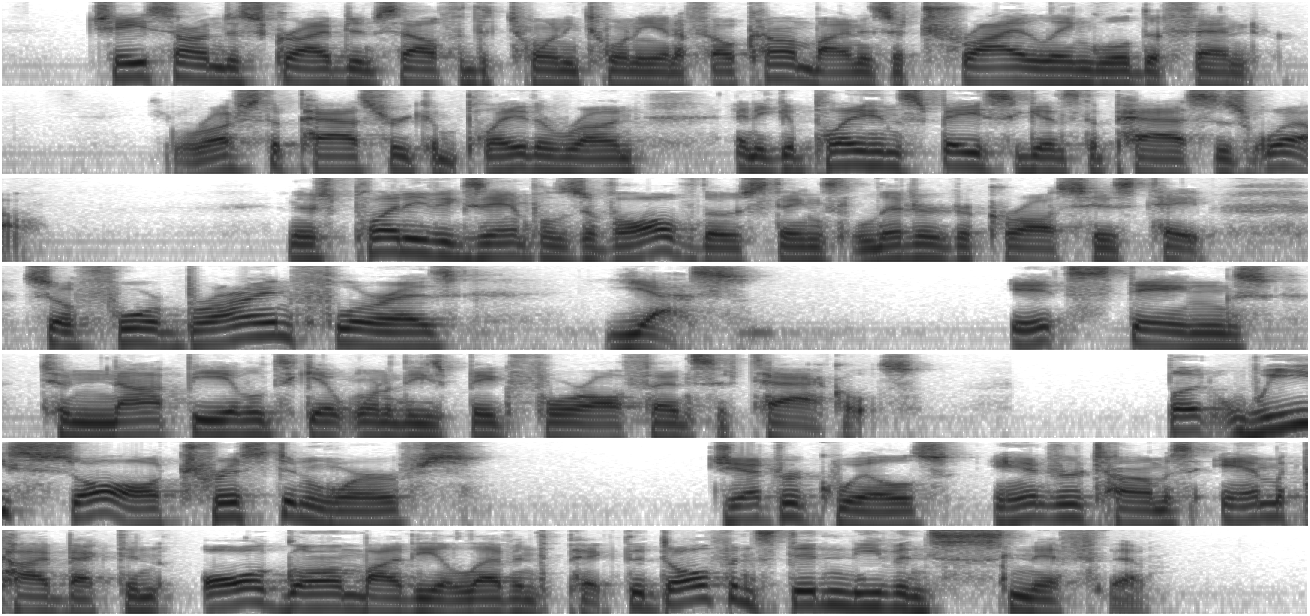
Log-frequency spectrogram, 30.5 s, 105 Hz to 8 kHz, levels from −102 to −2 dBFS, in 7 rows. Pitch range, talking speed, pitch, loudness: 110-145 Hz, 180 wpm, 125 Hz, -21 LUFS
